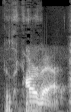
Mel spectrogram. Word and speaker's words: Harvath: I hate your character's Harvath. – Last name. – Harvath.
